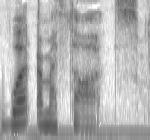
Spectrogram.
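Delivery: put-on Los Angeles American accent. Podcast host mimics how IJ will sound back from America, imitating IJ with LA accent. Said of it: "that's what you're going to sound like when you come back from America".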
